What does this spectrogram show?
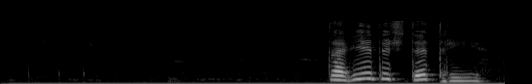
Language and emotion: Russian, sad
